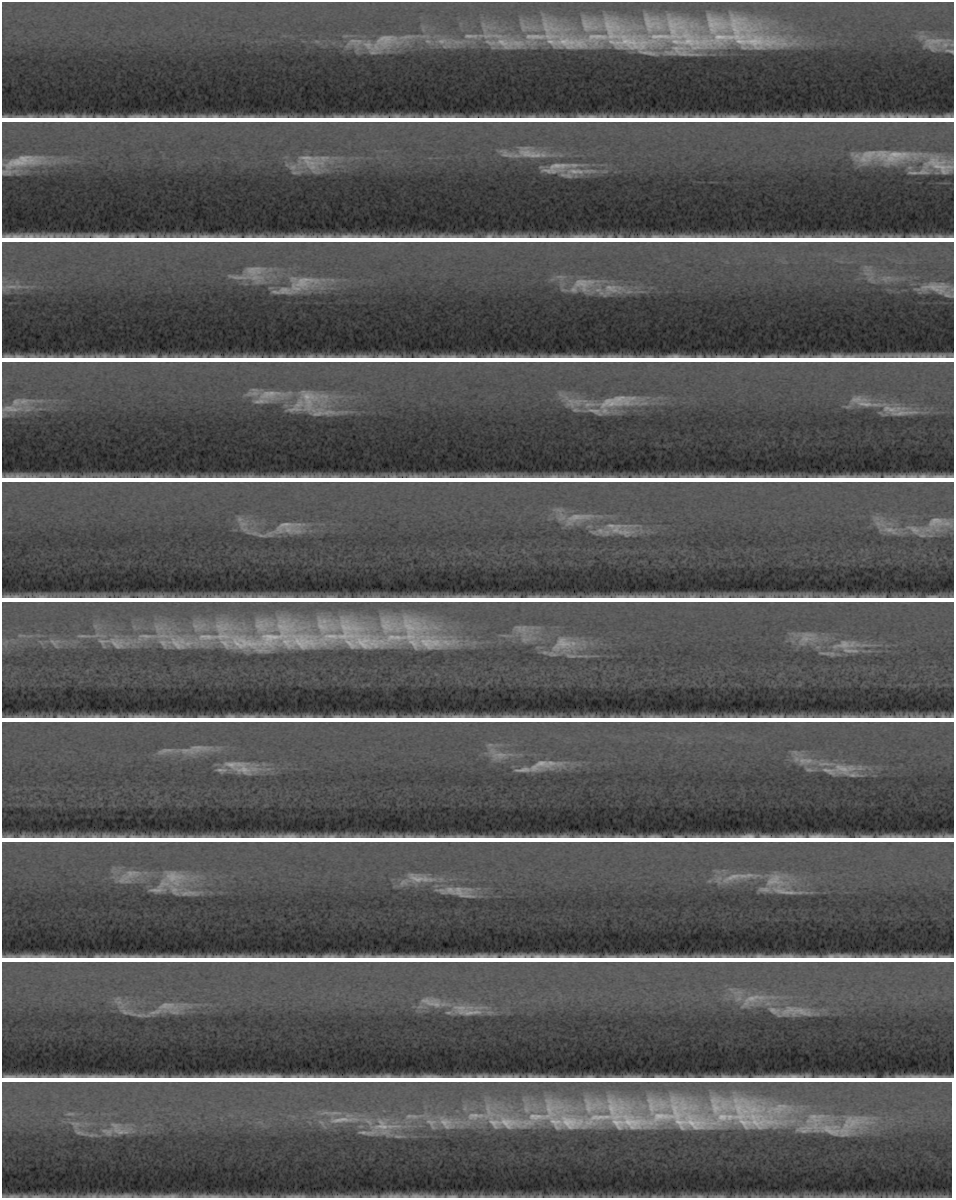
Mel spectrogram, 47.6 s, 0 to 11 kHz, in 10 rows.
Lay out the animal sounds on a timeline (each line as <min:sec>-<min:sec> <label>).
0:00.0-0:07.8 Red-eyed Vireo (Vireo olivaceus)
0:02.1-0:03.8 Ovenbird (Seiurus aurocapilla)
0:05.0-0:06.9 Ovenbird (Seiurus aurocapilla)
0:08.7-0:47.6 Red-eyed Vireo (Vireo olivaceus)
0:12.8-0:14.1 Black-and-white Warbler (Mniotilta varia)
0:24.0-0:26.0 Ovenbird (Seiurus aurocapilla)
0:31.0-0:32.4 Black-and-white Warbler (Mniotilta varia)
0:44.9-0:46.7 Ovenbird (Seiurus aurocapilla)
